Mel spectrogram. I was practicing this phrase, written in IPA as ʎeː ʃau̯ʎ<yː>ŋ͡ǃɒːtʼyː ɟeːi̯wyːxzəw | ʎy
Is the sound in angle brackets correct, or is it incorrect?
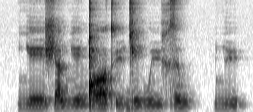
incorrect: eː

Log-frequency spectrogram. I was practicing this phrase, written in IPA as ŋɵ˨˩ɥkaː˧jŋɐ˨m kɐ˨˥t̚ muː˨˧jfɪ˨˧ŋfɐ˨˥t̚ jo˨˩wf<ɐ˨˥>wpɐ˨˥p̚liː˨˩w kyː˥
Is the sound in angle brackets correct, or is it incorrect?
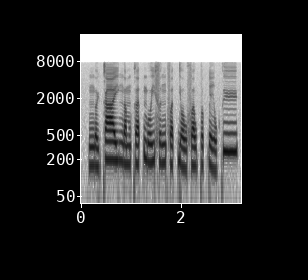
incorrect: ɐ˨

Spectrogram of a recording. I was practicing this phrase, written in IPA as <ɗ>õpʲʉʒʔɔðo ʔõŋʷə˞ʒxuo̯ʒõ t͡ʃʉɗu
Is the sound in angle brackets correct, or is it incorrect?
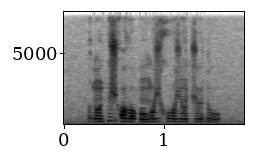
correct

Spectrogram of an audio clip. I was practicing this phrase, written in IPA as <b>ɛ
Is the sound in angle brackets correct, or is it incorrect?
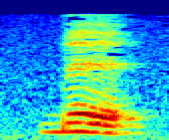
correct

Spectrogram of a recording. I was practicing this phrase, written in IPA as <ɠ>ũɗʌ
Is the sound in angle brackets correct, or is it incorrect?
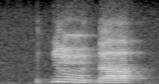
incorrect: ɗ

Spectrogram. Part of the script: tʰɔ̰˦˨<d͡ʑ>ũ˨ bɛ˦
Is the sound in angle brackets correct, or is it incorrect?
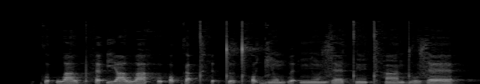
correct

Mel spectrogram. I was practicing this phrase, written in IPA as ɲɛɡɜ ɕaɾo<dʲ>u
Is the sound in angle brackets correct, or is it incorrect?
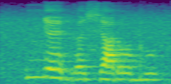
incorrect: d̪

